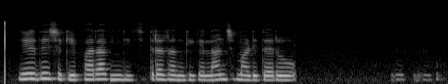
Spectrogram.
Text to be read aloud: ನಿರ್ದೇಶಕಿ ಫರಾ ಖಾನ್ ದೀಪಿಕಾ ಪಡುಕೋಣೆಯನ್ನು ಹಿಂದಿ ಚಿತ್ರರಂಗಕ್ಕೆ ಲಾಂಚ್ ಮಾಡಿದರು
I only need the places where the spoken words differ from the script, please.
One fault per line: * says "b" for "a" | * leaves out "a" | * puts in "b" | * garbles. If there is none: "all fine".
* leaves out "ಖಾನ್ ದೀಪಿಕಾ ಪಡುಕೋಣೆಯನ್ನು"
